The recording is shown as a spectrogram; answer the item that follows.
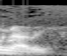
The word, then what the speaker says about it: Honobia: What about the residents of, how do I pronounce it? Honobia? Is that how? Honobia.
